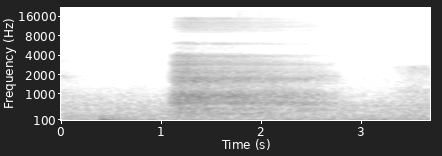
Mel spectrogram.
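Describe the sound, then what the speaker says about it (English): Slow, deep breath drawn in through the nose during a guided breathing exercise, a soft rising airy rush that swells and then fades, heard alone and close in a quiet room. "So just breathing deeply, inhaling through the nose"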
